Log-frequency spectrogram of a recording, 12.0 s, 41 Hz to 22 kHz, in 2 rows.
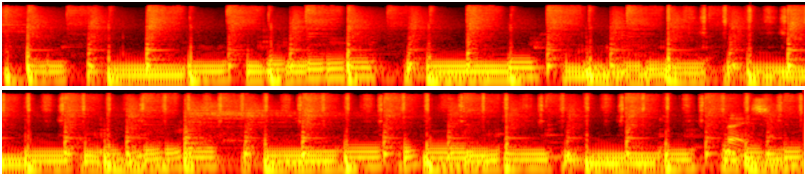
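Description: A 1010music Blackbox sampler playing loops from a Brazilian lounge loop kit: a repeating bass line over drum and percussion loops, with loops being started by tapping the pad cells.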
